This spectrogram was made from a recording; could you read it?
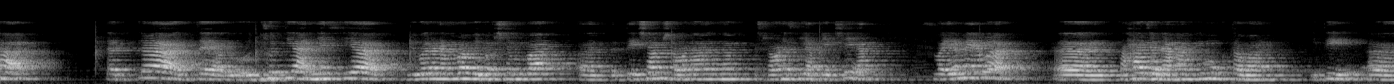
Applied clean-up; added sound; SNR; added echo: neural separator model SepFormer DNS4.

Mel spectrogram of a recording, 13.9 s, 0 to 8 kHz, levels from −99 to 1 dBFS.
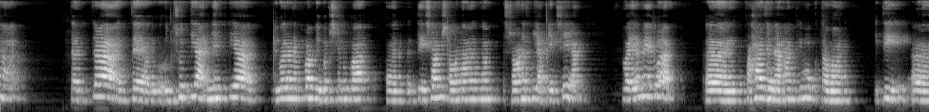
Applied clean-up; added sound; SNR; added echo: neural mask model DeepFilterNet 3.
